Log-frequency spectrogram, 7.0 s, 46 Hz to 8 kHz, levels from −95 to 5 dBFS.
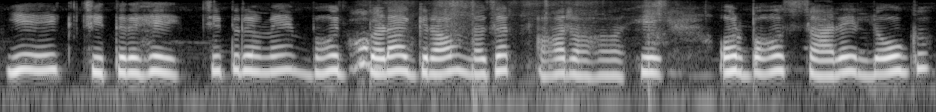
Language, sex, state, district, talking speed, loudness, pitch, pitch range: Hindi, female, Madhya Pradesh, Bhopal, 145 wpm, -15 LUFS, 290 Hz, 275-305 Hz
